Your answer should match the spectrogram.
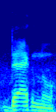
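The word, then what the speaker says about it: Daigneault: appreciate it one more note um it's Mark dagel you didn't uh get the pronunciation on that Martin dagel That's the uh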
